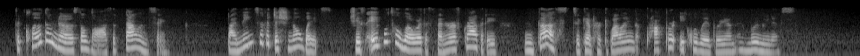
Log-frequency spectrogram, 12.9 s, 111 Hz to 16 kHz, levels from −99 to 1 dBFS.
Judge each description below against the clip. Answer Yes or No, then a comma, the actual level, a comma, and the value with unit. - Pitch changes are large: Yes, wide, 5.8 semitones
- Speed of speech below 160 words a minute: Yes, average, 150 wpm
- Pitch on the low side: No, high, 195 Hz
